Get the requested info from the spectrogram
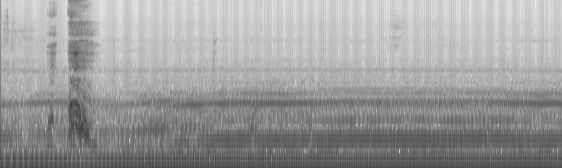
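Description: Rally car engine idling, heard from inside the cabin: a steady low drone with an even pulse. About a second in there is a short rasping burst, like a throat being cleared.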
